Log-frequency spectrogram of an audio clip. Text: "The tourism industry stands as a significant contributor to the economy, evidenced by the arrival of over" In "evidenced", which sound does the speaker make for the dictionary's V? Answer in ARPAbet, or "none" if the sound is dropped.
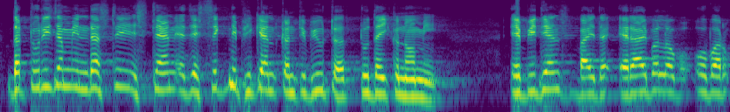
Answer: B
